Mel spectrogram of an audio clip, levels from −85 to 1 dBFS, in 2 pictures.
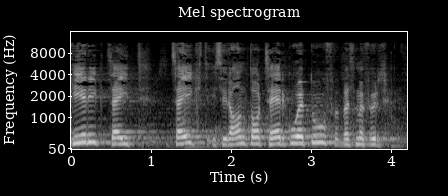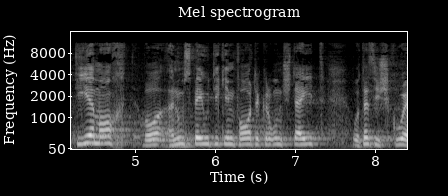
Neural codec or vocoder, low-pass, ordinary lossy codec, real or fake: none; 14.4 kHz; MP3, 48 kbps; real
